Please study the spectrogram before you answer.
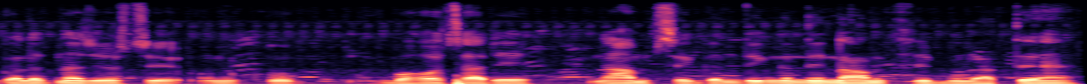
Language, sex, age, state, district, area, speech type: Hindi, male, 30-45, Uttar Pradesh, Sonbhadra, rural, spontaneous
